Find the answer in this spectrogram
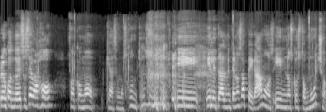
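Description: The pace is moderate. Pitch variation is ordinary. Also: woman, high pitch for a woman. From Colombia. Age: 20s. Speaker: dancer and influencer. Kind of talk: casual interview. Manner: loud.

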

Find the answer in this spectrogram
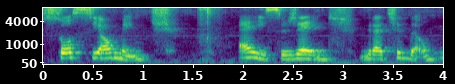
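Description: A woman has a plain, everyday voice. Her pitch is fairly high and her intonation fairly even. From Mato Grosso do Sul, Brazil. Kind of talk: casual chat. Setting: video call.

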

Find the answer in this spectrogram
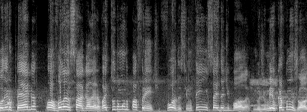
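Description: This man speaks at a high pitch. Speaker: football fan panelist. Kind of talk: casual chat. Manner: animated.

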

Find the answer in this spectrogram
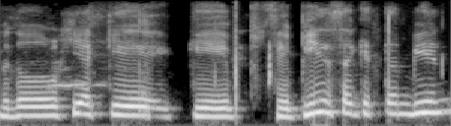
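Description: A man speaks at a moderate pace with a Chilean accent, his dark, mellow voice high in pitch for a man. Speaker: podcast host. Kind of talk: casual political chat.

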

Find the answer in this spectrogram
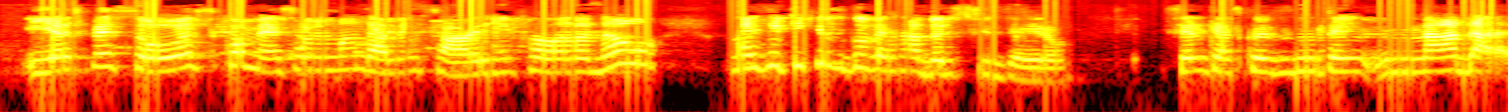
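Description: The intonation is lively while the loudness stays very even. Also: woman, high pitch for a woman, moderate pace. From Brazil, Belo Horizonte. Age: 20s. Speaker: podcast host and student. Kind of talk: interview. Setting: live stream.

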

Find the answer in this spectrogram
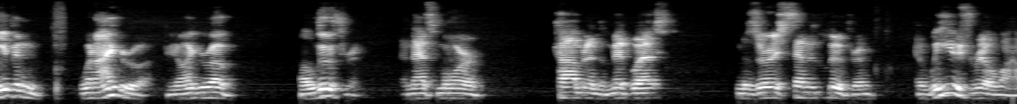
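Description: With a Southern US accent, a man at medium pitch talks at a moderate pace in a bright, sharp tone, his lively intonation broken by long, frequent pauses and big swings in loudness. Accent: Southern US, picked up. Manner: joking, profane.

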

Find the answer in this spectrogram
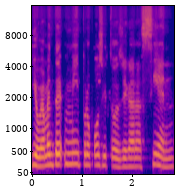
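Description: Fairly slow and dark, mellow in tone, a woman's voice sounds dry and close with no echo. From Colombia. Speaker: branding professional and podcaster. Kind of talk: interview.

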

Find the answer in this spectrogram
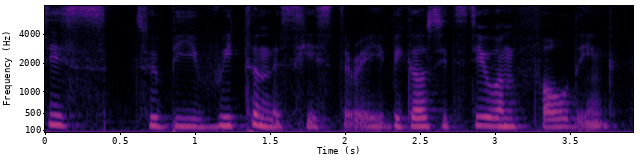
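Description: In a Bulgarian accent, a woman speaks with a dark, mellow tone. Her fairly slow speech carries audible room echo. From Bulgaria, Sofia. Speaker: podcast host and life coach. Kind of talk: solo podcast monologue.

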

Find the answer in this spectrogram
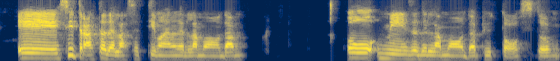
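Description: Using long, frequent pauses, a woman speaks at a fairly slow pace in a very deep, low voice with ordinary pitch variation. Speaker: podcast co-host. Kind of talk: casual chat.

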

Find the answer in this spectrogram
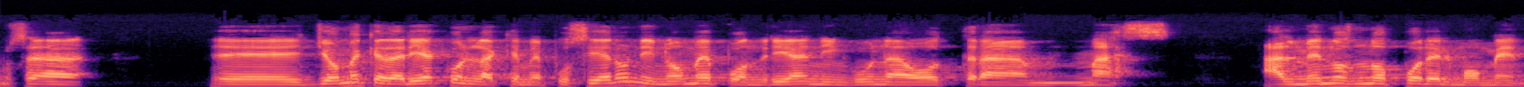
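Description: This man has a plain, everyday voice at a medium pitch. He speaks at a fairly slow pace with fairly even intonation. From Mexico, Sinaloa (Culiacán). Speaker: medical doctor. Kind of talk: interview.

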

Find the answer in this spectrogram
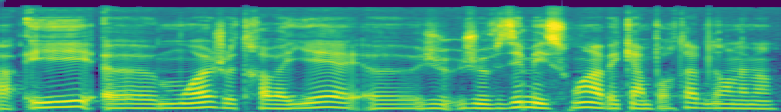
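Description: Very deep, low-pitched woman's voice, dark and mellow in tone, with ordinary pitch variation and a very clean recording over a silent background. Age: 50s. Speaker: business owner, former private detective. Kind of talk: interview. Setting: her company's premises. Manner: halting, many repetitions.

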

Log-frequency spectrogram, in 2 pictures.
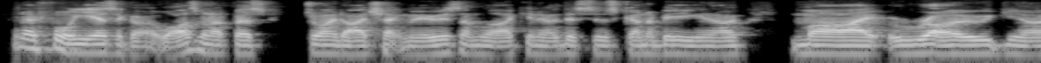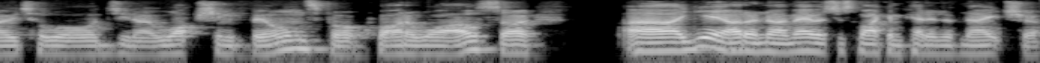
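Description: With an Australian accent, a man talks at a moderate pace in a very deep, low pitch, using ordinary pitch variation. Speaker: film podcast co-host. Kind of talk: casual chat.

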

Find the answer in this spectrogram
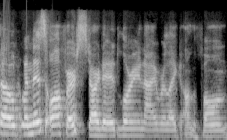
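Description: With an American accent, an ordinary speaking voice moves at a moderate pace with lively intonation. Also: woman. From New York. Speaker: librarian and collective organizer. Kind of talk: casual chat.

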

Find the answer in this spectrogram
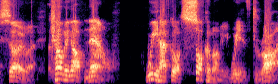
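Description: A put-on character voice from a man, fairly high-pitched and very slow. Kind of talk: announcer-like.

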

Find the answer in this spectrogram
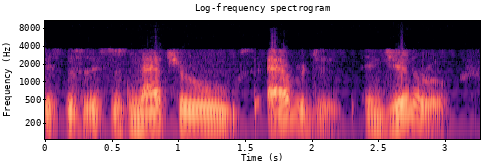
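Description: Music plays in the background as a man speaks. He has an American accent and a moderate pace. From Minnesota, South Minneapolis. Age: 30s. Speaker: hip hop artist. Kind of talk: casual chat. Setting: phone call.

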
